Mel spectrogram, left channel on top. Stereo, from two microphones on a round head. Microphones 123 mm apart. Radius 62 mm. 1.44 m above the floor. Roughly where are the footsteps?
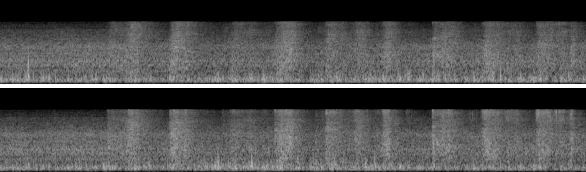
Right.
